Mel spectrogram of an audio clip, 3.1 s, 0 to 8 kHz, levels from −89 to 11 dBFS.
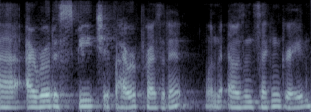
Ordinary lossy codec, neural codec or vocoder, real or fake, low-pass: Opus, 16 kbps; none; real; 7.2 kHz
